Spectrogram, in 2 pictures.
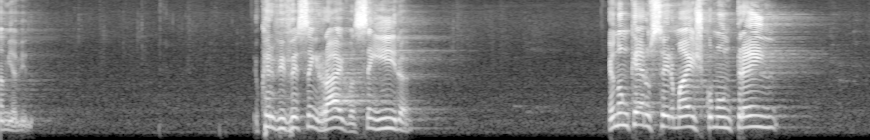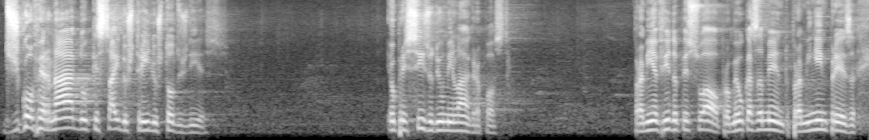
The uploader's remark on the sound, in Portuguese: Culto gravado na Igreja Evangélica Cristo Vive.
